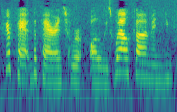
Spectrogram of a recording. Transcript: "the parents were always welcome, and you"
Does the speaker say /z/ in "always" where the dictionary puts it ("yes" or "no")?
yes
